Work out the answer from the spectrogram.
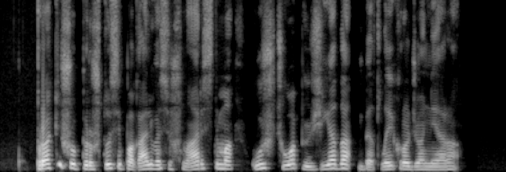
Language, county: Lithuanian, Utena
